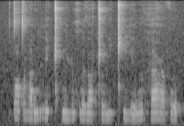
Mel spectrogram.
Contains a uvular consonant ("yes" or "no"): no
